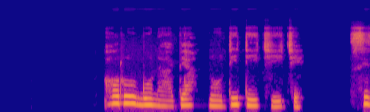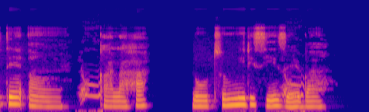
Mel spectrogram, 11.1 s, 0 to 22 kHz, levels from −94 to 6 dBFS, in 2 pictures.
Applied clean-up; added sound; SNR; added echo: classical method spectral subtraction.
